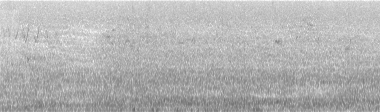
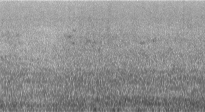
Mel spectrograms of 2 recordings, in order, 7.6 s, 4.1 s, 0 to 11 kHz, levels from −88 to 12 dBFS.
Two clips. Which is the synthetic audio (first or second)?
second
